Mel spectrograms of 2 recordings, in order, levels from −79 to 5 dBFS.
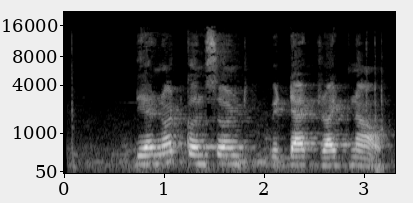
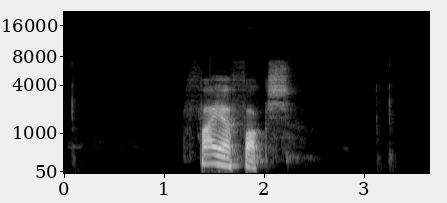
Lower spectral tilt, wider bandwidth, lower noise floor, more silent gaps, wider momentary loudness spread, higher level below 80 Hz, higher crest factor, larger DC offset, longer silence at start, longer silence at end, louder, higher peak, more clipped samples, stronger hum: second, -4 dB/octave vs -6 dB/octave; first, 16 kHz vs 7.6 kHz; second, -47 dBFS vs -80 dBFS; neither; second, 10 LU vs 15 LU; first, -54 dBFS vs -64 dBFS; about the same, 18 dB vs 22 dB; neither; second, 0.1 s vs 1.35 s; second, 0.1 s vs 1.4 s; about the same, -18 LUFS vs -18 LUFS; about the same, -2 dBFS vs -2 dBFS; neither; neither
